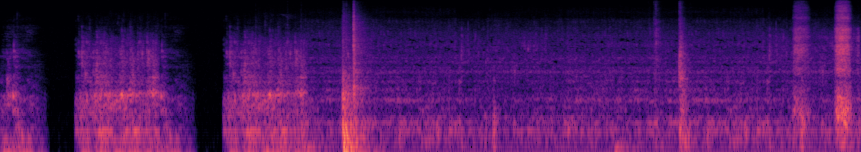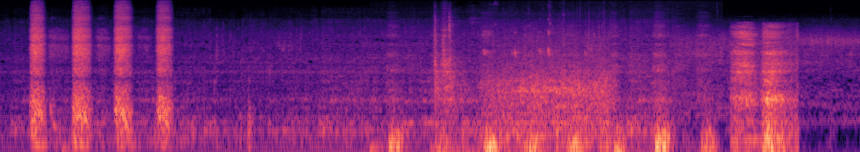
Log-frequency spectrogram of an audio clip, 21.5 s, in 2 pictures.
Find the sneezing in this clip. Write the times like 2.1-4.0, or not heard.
not heard.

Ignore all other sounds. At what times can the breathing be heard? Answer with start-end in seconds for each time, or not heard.
9.7-12.9, 15.6-20.8.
